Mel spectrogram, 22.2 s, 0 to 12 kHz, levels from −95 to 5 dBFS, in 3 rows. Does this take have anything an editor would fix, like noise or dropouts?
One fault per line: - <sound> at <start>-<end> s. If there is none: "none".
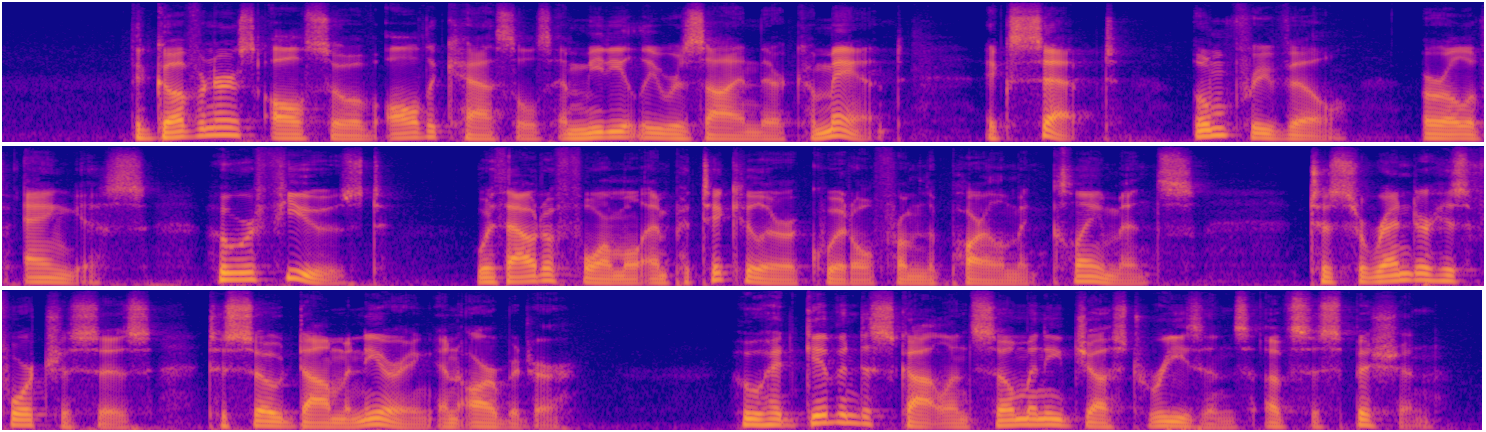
none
